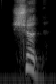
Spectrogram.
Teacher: No pronuncien la L.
